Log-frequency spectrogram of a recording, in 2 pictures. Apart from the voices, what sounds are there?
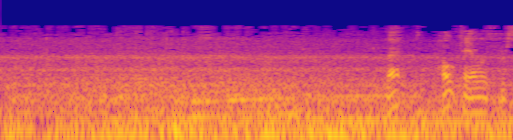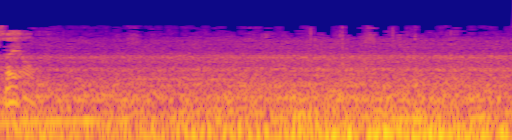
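car driving slowly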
